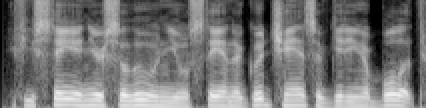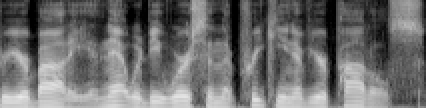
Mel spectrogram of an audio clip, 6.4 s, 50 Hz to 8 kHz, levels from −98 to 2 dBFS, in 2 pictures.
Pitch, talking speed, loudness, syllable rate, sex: 125 Hz, 270 wpm, -15 LUFS, 5.9 syllables/s, male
